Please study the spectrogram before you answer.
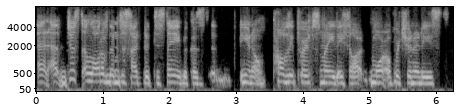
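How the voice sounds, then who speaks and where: Polish-raised woman, calm interview guest. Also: medium pitch, no echo, low-quality recording. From Poland. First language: Vietnamese. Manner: measured, with frequent fillers. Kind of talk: conversational interview.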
